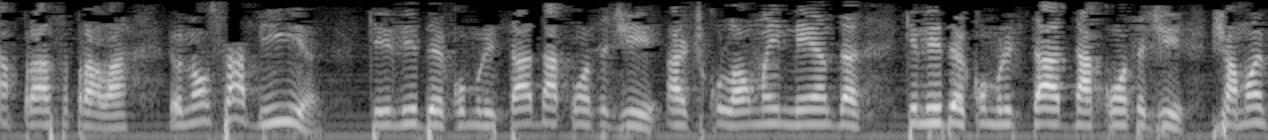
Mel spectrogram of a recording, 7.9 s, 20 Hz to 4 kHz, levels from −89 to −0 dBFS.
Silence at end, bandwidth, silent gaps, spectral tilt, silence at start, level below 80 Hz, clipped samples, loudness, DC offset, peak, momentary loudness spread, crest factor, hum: 0 s; 4 kHz; none; -10 dB/octave; 0 s; -40 dBFS; under 0.1%; -22 LUFS; under 0.1%; -2 dBFS; 8 LU; 20 dB; none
